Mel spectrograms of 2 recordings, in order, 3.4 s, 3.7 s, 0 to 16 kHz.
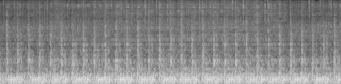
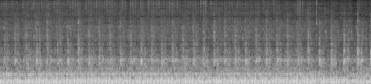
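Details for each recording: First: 1973 Honda CB350F at warm idle around 1200 rpm, just back running after an 8-year layup and rebuilt carbs: quick, regular metallic clatter at four to five beats a second; owner suspects the primary chain, not the timing chain. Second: 1973 Honda CB350F four-cylinder, cold start on brief choke after carbs rebuilt following 8-year storage: steady even fast high idle with no knock or stumble; running smoothly.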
